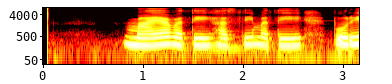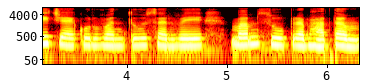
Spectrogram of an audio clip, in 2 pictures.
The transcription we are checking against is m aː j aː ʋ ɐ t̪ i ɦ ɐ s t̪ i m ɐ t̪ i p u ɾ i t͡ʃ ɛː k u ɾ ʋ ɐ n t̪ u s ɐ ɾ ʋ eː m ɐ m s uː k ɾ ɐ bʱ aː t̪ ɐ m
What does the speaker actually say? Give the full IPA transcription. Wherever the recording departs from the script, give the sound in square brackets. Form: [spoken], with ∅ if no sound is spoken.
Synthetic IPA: m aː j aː ʋ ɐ t̪ i ɦ ɐ s t̪ i m ɐ t̪ i p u ɾ i t͡ʃ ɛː k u ɾ ʋ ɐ n t̪ u s ɐ ɾ ʋ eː m ɐ m s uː [p] ɾ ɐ bʱ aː t̪ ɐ m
